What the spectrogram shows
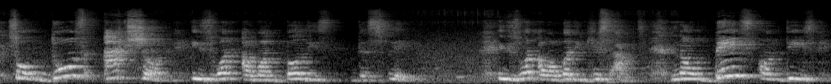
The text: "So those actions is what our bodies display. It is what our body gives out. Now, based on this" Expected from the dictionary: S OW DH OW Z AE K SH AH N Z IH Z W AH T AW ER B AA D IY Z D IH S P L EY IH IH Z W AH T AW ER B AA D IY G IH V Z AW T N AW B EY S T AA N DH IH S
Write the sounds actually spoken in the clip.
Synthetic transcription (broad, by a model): S OW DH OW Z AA K SH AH N IH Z W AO T AW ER B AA D IY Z D IH S P L EY IH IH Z W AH T AW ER B AA D IY G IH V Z AW T N AW B EY S T AA N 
